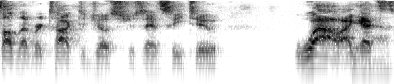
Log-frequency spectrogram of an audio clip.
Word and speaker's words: Straczynski: Straczynski, however you say Straczynski.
